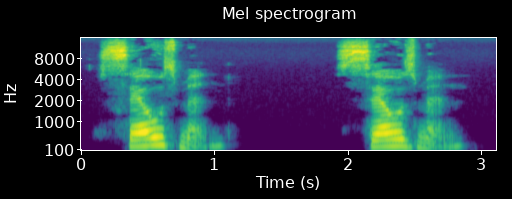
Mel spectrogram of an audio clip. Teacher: 它的元音是梅花 i，但是在 salesman 里边，那它的重它不在重音上，所以呢，它不再是梅花 i · IPA: /ˈseɪlzmən/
